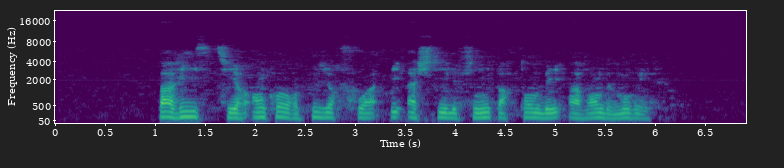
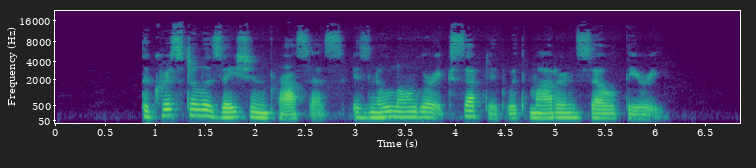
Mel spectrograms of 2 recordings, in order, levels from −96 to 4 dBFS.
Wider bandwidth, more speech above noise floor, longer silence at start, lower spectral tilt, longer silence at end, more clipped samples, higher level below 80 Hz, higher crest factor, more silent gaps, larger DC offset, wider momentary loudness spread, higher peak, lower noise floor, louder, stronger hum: second, 7.2 kHz vs 15 kHz; second, 52 dB vs 57 dB; first, 1.05 s vs 0.9 s; first, -7 dB/octave vs -5.5 dB/octave; first, 0.95 s vs 0.8 s; neither; second, -74 dBFS vs -64 dBFS; about the same, 20 dB vs 18 dB; neither; neither; about the same, 8 LU vs 9 LU; second, -14 dBFS vs -2 dBFS; first, -84 dBFS vs -78 dBFS; second, -33 LUFS vs -21 LUFS; neither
